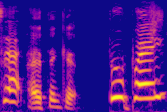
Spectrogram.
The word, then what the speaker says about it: pupa: You may never see the flea eggs, larva, or pupa. Pupa. Pupae. I never could pronounce that word. Can you pronounce that? I think Pupae?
